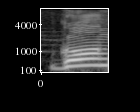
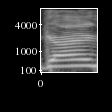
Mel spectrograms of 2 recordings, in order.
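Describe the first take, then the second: First: The vowel sounds like 'o'. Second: The vowel sounds like 'ae'. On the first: The speaker calls it wrong. "गोंग नहीं" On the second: The speaker calls it right. "गैंग है"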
